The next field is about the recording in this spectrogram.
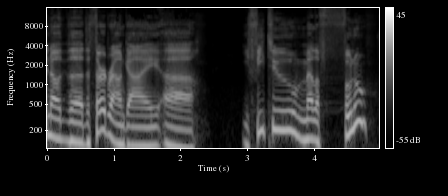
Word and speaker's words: Ifeatu Melifonwu: So Ifeatu, even though there's an E in it.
